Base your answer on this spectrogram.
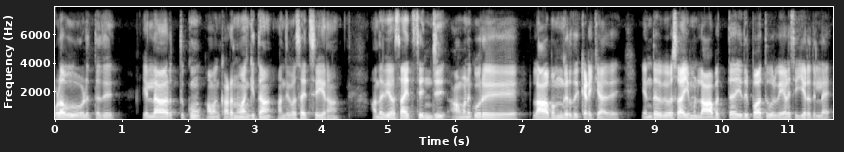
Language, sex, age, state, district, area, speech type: Tamil, male, 18-30, Tamil Nadu, Tiruppur, rural, spontaneous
